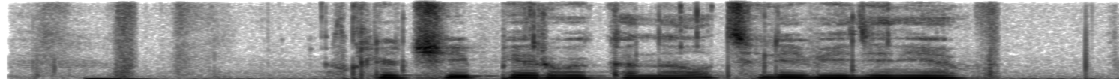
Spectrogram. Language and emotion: Russian, neutral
